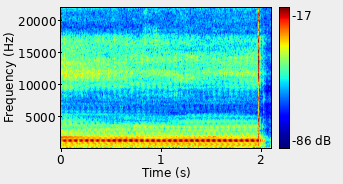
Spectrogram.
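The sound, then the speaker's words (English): Steady harmonic buzz of an electric razor run over a binaural dummy head during a mock haircut and shave, a constant droning whine with a brief sharp click just before the end. “I hope I don't destroy this dummy head here. I think I'm cutting it up with this razor.”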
